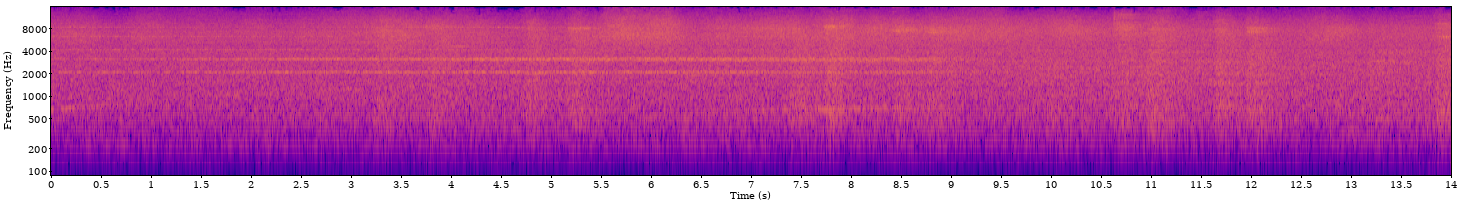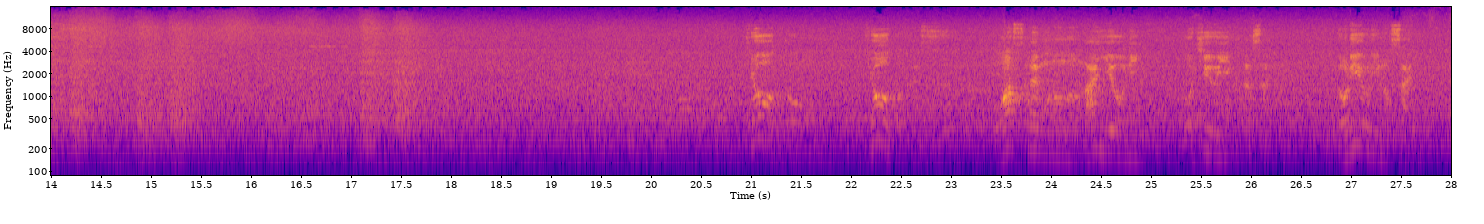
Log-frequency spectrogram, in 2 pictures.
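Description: A train rumbles slowly into the station.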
